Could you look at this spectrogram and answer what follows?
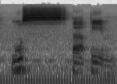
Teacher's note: Dia punya sifat yang namanya safir, suara tajam seperti desis ya, desis yang tajam suaranya. Mustaqim. Ini terkadang ada yang membaca huruf sin ini safirnya malah hilang.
